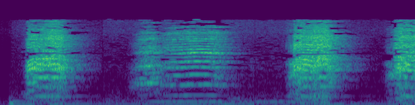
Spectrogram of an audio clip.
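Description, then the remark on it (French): A person imitates a parrot with four harsh, raspy squawks in quick succession, loud, with short pauses between them and no other talking. “Mais bien sûr, et moi je vais faire les perroquets.”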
